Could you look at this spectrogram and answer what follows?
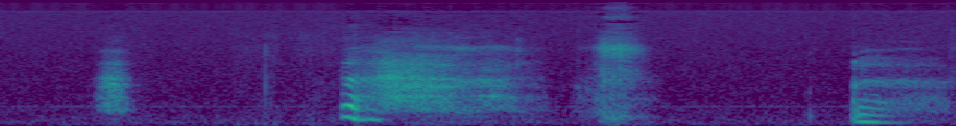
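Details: Pinched, stifled sneezes after an incredibly tickly nose: breathy in-breaths building up, then stifled sneezes with strained voiced bursts and a snort-like release.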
